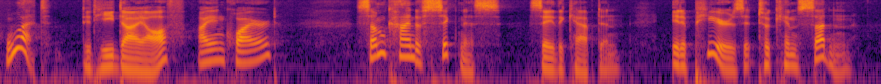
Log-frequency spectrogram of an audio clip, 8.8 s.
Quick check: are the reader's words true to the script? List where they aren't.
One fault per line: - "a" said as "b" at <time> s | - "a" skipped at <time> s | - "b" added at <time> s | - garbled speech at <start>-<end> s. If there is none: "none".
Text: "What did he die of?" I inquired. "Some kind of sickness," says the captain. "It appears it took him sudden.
- "of" said as "off" at 1.4 s
- "says" said as "say" at 5.3 s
